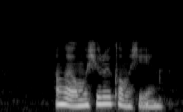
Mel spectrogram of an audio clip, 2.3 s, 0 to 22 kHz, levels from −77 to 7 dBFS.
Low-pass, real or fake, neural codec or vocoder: 5.4 kHz; real; none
